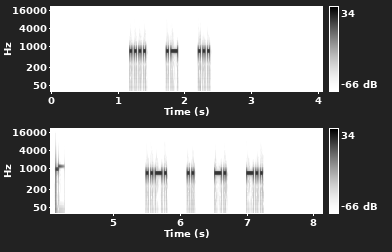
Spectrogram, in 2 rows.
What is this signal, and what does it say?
Morse code, heard as a keyed tone, about 34 wpm, spaced as for 20 wpm, 690 Hz. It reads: HAS FIND
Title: 3x Character Spacing - Top 100 Words - 35wpm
